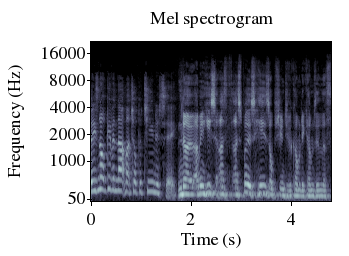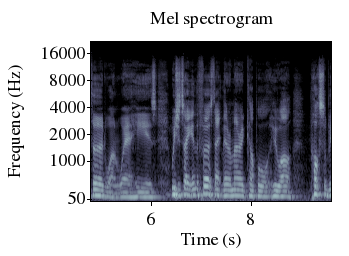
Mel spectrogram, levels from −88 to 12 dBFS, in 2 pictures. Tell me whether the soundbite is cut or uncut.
uncut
